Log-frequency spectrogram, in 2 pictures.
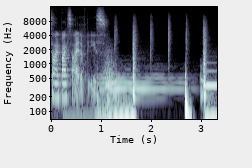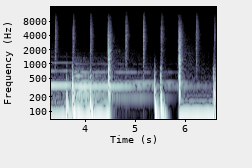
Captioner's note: gentle music; screen whooshing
